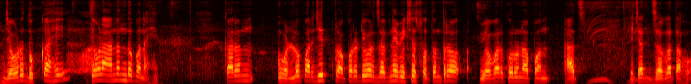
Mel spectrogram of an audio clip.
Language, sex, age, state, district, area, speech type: Marathi, male, 45-60, Maharashtra, Amravati, rural, spontaneous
